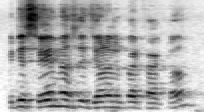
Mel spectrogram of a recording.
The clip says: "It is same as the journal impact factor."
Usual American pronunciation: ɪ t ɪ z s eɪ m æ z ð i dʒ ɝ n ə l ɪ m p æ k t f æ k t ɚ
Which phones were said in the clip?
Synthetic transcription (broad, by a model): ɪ t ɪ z s eɪ m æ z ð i dʒ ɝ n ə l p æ t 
